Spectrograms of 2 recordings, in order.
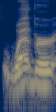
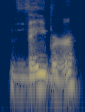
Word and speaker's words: Weber: by my main man Max vber So Max Weber as you might see it but it's pronounced vber discusses bureaucracies as these iron cages that end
